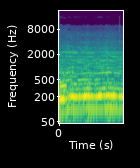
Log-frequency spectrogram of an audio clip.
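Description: A fishing boat's engine on the Arabian Sea off the Konkan coast drones loudly and steadily, with a low, even hum and no talk over it.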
